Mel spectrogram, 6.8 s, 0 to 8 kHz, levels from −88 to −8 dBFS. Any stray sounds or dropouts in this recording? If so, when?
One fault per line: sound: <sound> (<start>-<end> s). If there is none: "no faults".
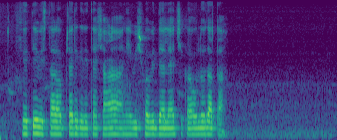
no faults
